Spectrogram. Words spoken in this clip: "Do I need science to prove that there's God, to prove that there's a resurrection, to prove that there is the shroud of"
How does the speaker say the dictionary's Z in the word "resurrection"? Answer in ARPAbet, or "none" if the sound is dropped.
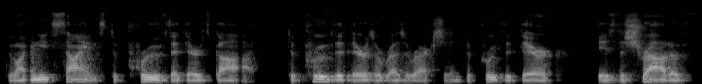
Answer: Z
